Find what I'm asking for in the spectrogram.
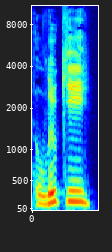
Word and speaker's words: Lukey: You can follow him on Twitter at Lukey Moore. There's a Y there. That's got to be pronounced that clearly. Lukey. Like his first name is Lukey Moore, right?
